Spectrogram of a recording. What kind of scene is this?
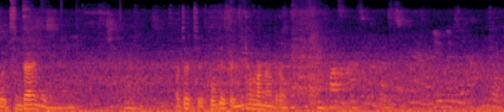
restaurant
